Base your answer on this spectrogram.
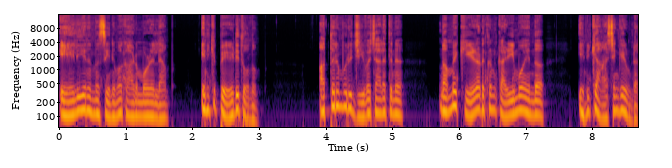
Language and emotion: Malayalam, fearful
